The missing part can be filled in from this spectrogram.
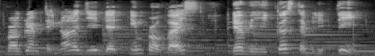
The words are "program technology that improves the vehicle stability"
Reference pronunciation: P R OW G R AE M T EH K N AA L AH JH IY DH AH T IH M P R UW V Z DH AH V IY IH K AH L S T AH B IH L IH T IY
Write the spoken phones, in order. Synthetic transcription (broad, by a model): P R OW G R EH M T EH K N AA L AH JH IY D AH T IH M P R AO V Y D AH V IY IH K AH L S T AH B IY L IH T IY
